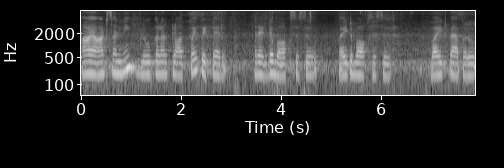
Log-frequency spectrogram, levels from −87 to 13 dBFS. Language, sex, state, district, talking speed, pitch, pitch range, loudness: Telugu, female, Andhra Pradesh, Srikakulam, 115 wpm, 185 Hz, 175-195 Hz, -18 LUFS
